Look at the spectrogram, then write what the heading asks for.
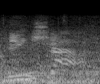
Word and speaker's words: Ningxia: So if you're ever at the, how do you pronounce the market name? NIngxia.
